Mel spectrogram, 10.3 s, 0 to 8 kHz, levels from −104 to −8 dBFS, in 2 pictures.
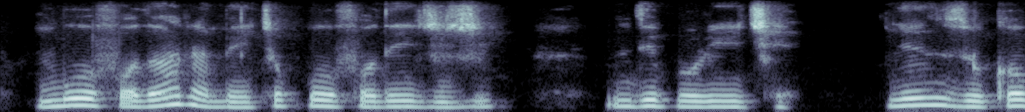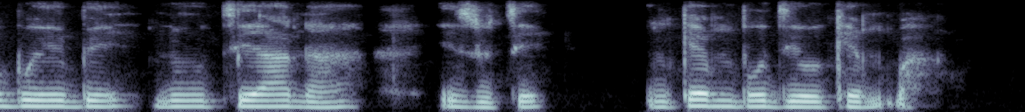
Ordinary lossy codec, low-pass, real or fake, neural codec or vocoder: Opus, 24 kbps; 7.2 kHz; real; none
